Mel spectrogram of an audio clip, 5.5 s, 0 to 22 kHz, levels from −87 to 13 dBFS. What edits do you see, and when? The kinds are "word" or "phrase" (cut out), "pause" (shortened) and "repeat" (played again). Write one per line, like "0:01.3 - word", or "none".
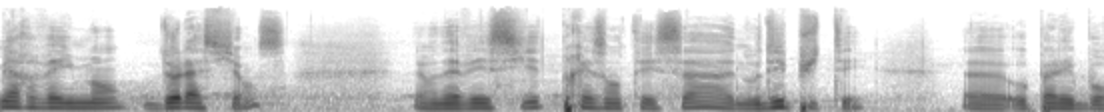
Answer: none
